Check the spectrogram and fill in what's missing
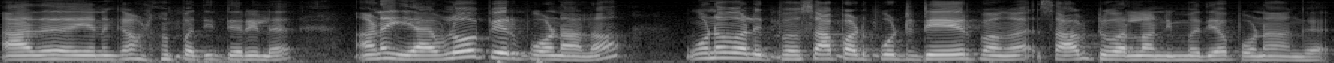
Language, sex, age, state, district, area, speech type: Tamil, female, 45-60, Tamil Nadu, Tiruvannamalai, rural, spontaneous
